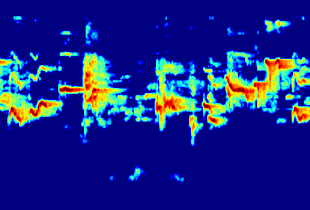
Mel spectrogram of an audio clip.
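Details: Oriental magpie-robin singing as a provocation for other birds: smooth whistled slurs, a long steady note, then scratchy chatter and rising and falling whistles after a brief lull.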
